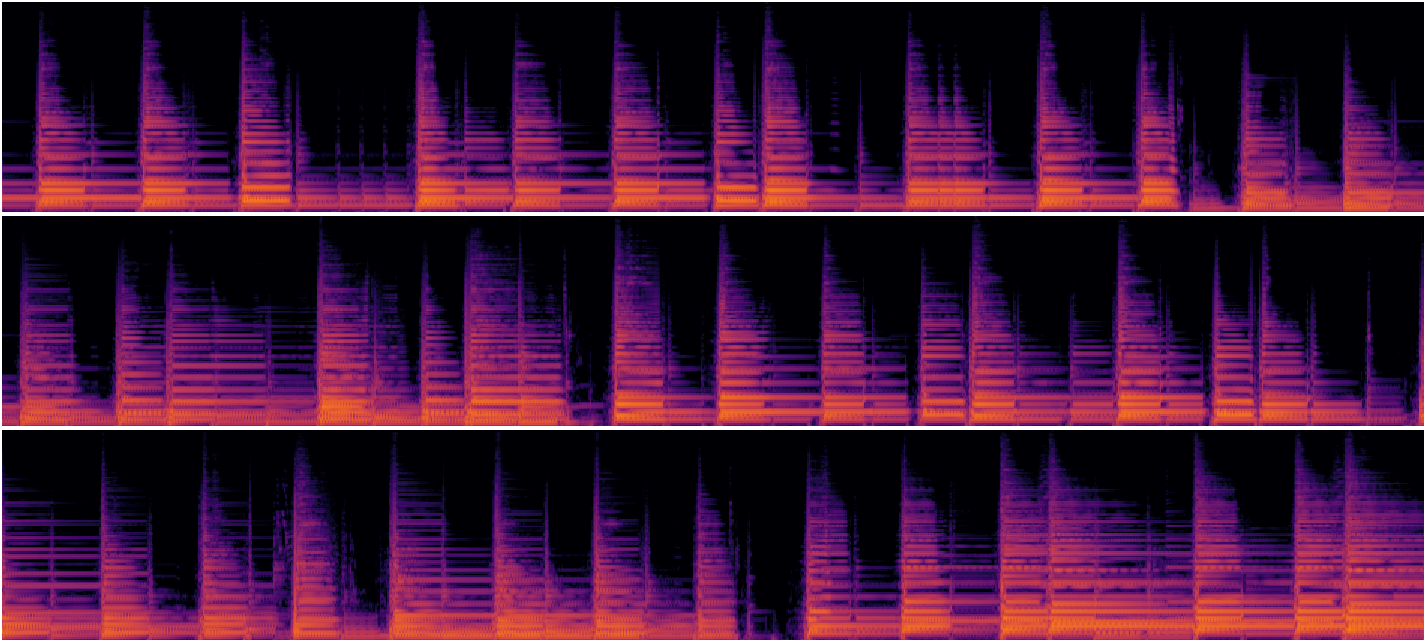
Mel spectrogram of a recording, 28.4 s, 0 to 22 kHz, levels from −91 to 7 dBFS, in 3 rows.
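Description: Repeated frames: a run of compressed music frames was delivered more than once, so a 157 ms block plays three extra times from 2.24 to 2.71 s and a 105 ms block twice more from 6.23 to 6.44 s, each a stutter.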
